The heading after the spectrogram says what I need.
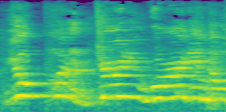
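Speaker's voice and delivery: high-pitched angry accusation, acted out; irate boss. Boss finds dirty word in ads, mock outraged tirade.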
